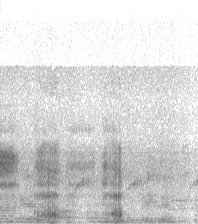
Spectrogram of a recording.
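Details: Young child in deep sleep, snoring loudly while being urged to wake for an afternoon bath; the child is awaiting planned surgery for a lower-body (anal) malformation.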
